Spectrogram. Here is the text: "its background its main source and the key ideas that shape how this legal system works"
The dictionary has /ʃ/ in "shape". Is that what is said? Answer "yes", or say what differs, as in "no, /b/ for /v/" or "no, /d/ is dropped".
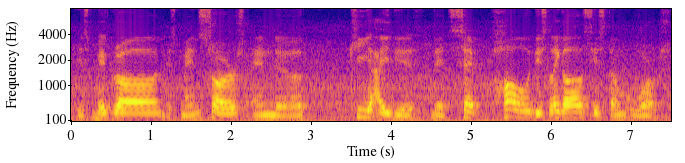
no, /s/ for /ʃ/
